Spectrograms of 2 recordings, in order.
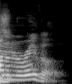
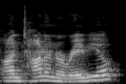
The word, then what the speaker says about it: Antananarivo: But this is Antananarivo. Say that? It's like Antananarivo or Ravo. I don't think the V make a V sound. Antananarivo.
